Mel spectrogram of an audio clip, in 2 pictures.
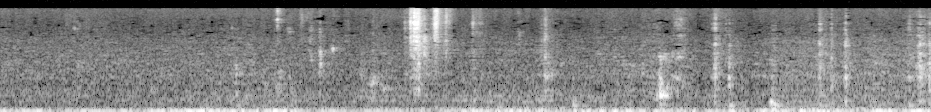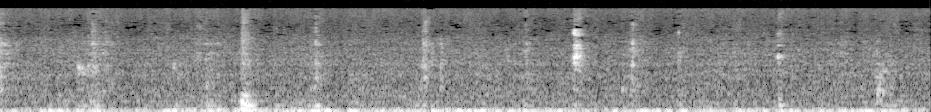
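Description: Quiet close-up chewing of a macaron: faint, scattered crisp clicks and crackles from the shell and mouth, the loudest about two seconds in.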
